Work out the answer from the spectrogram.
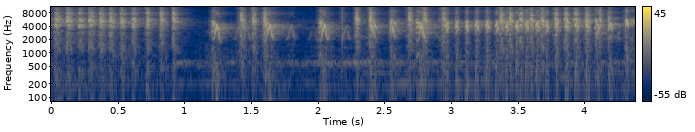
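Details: Eurasian tree sparrows squabbling in a fight, a recording meant for tutoring caged songbirds: fast, shrill, buzzy chirps in uneven clusters, pausing briefly around one and two seconds before a denser, louder rush at the end.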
